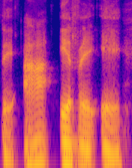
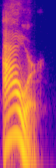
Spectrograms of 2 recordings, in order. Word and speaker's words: our: Quiero que lo escuches la próxima vez que lo oímos, pero en ningún momento dice our. Ahora, no digo que no se dice our, pero muchas veces lo oirás pronunciado are.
